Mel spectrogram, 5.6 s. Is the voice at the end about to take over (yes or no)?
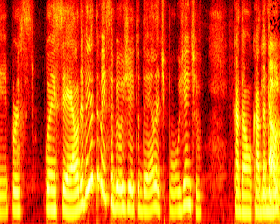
yes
